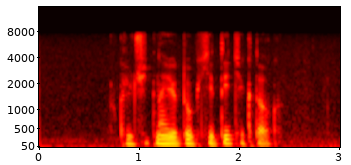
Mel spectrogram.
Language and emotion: Russian, neutral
